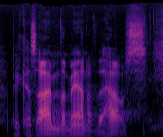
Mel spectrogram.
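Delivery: hushed, quiet voice. Retelling his answer to his child about who picks the movie, in a low voice. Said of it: "in a low voice I go".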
